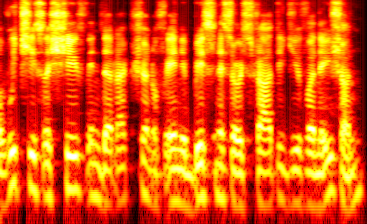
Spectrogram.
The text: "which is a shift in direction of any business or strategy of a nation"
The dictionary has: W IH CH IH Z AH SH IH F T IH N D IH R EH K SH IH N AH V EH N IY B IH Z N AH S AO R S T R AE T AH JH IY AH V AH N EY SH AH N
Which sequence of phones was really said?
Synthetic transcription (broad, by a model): W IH CH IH S AH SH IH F IH N D IH R EH K SH IH N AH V EH N IY B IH S N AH S AO R S T R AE T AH JH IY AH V AH N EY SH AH N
